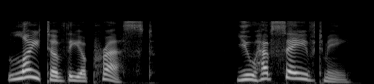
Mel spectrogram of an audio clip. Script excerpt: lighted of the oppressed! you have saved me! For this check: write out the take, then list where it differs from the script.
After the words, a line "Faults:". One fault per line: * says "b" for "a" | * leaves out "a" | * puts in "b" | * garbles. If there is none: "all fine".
light of the oppressed! you have saved me!
Faults:
* says "light" for "lighted"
